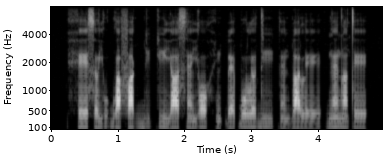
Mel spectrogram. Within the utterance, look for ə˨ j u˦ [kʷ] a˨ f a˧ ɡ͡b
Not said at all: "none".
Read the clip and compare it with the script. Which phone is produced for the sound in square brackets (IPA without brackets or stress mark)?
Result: ɡʷ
